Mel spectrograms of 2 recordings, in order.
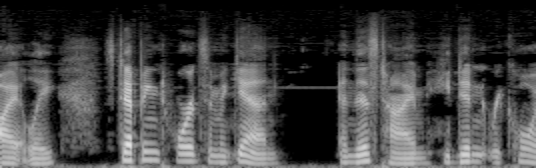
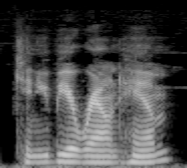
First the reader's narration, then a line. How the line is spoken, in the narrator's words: he finally asked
